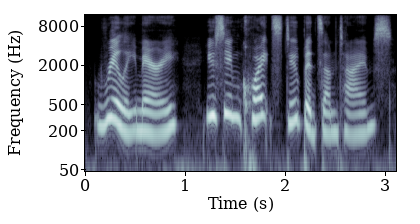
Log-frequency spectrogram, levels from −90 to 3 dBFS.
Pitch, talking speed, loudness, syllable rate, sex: 240 Hz, 135 wpm, -17 LUFS, 5.2 syllables/s, female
